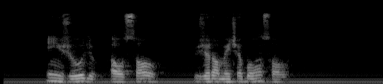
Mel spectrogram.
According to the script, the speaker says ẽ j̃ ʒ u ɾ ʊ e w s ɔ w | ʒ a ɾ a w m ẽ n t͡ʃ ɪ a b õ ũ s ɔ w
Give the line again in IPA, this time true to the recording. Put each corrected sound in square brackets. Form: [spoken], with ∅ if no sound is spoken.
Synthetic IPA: ẽ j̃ ʒ u [ʎ] ʊ [a] w s ɔ w | ʒ [e] ɾ a w m ẽ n t͡ʃ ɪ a b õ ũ s ɔ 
